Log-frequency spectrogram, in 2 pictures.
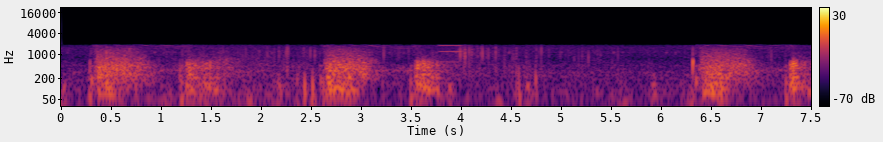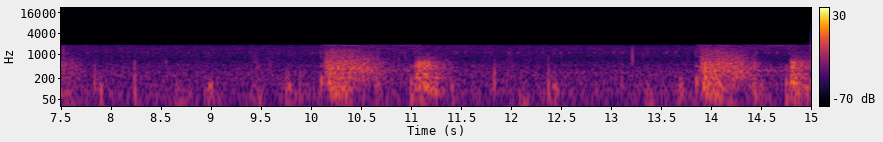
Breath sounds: Inhalation: 0.20-1.03 s, 2.42-3.25 s, 6.16-6.98 s, 10.03-10.86 s, 13.83-14.65 s
Exhalation: 1.13-1.96 s, 3.35-4.18 s, 7.11-7.93 s, 10.94-11.77 s, 14.74-15.00 s
Crackles: 1.13-1.96 s, 3.35-4.18 s, 7.11-7.93 s, 10.94-11.77 s, 14.74-15.00 s

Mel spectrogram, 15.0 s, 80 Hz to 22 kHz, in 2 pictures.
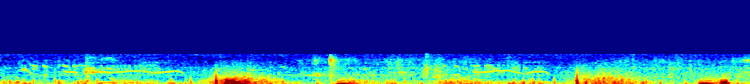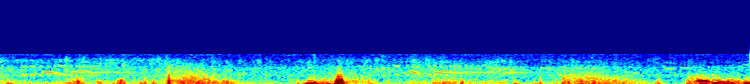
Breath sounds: Inhalation: 2.01-3.21 s, 5.63-6.95 s, 9.10-10.42 s, 13.01-14.34 s
Exhalation: 0.00-2.00 s, 3.23-5.62 s, 6.93-9.10 s, 10.44-12.98 s, 14.34-15.00 s
Stridor: 0.50-1.84 s, 4.13-4.52 s, 4.64-5.55 s, 7.69-9.01 s, 11.56-12.88 s, 13.79-14.46 s
Crackles: 2.01-3.21 s, 5.63-6.95 s, 9.10-10.42 s

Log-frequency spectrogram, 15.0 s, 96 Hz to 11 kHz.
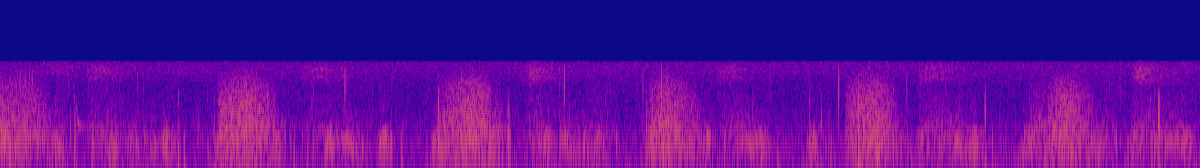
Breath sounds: Inhalation: 0.00-0.84 s, 2.67-3.51 s, 5.45-6.40 s, 8.03-8.98 s, 10.51-11.29 s, 12.90-13.81 s
Exhalation: 1.10-2.33 s, 3.91-4.98 s, 6.64-7.71 s, 9.05-10.12 s, 11.52-12.59 s, 14.02-15.00 s

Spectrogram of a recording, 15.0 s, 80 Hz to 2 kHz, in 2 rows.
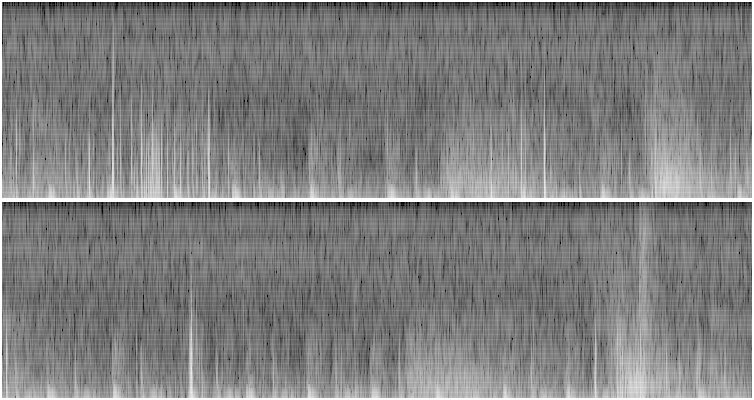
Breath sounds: Inhalation: 1.08-2.05 s, 4.44-5.41 s, 6.49-7.46 s, 11.54-12.54 s, 13.66-14.56 s
Crackles: 1.08-2.05 s, 4.44-5.41 s, 6.49-7.46 s, 13.66-14.56 s

